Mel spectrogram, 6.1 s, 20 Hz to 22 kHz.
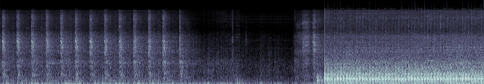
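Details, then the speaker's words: Bajaj Pulsar NS200, idle about 3 months, after battery replacement, petrol added and the water-carbonised kill switch cleaned: a few cranking pulses, a short pause, then it catches and settles into a steady, even idle; normal start. "तो दोस्तों bike हमने start कर लिए bike में जो problem हो रही थी वो मैं आपको बता देता हूं"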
